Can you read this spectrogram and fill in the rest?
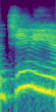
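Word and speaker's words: Gini: gonna focus on the genie impurity i think it's pronounced genie i never looked it up but i prefer to call it genie because it's so cute it's like genie in a bottle uh and so uh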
